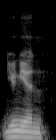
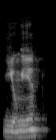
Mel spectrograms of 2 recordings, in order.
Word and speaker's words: Jungian: So this is where he starts to get into the union. I pronounce that correctly. – Jungian.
